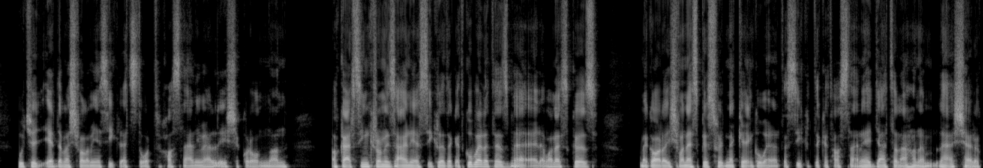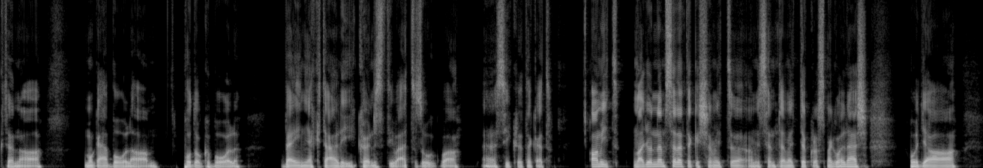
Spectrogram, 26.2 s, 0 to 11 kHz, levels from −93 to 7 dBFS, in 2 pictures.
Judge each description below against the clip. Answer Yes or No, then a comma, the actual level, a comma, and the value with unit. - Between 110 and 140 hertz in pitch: No, low, 100 Hz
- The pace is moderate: Yes, average, 125 wpm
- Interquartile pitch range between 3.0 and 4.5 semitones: Yes, average, 3.4 semitones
